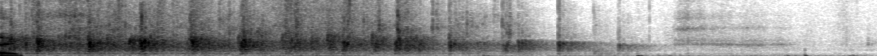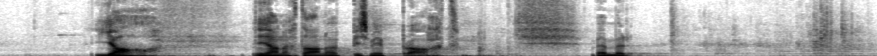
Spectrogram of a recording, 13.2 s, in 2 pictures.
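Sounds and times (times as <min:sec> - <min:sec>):
crowd applause: 0:00.0 - 0:04.8
speech: 0:07.4 - 0:07.8, 0:08.5 - 0:11.4.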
